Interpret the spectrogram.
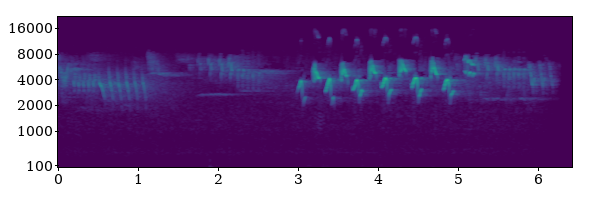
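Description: Songbird singing a rapid series of high, sharp down-slurred notes. The song is softer and trilling for the first few seconds, loud again about three seconds in, and cuts off suddenly near the end.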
